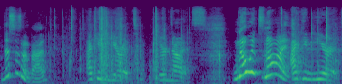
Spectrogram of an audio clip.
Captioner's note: opens bag of peanuts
